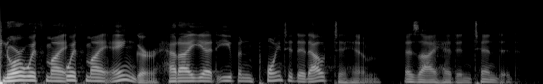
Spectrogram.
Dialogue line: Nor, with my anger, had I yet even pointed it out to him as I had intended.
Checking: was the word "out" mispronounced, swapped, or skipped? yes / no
no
